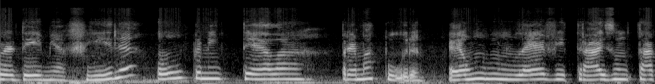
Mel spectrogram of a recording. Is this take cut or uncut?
cut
